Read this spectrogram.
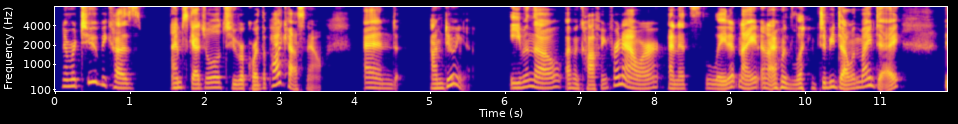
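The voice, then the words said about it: Weird-sounding voice after coughing. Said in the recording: “I sound a little weird,... I got a coughing fit of some kind... I've been coughing for like an hour... if I sound weird, that's why”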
